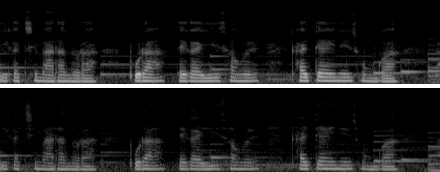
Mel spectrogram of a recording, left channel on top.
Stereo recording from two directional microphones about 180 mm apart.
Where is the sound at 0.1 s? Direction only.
20° left (ahead or behind).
